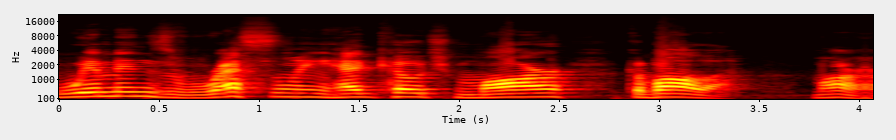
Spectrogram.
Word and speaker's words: Caballa: joined by EOU Women's Wrestling head coach Mhar Caballa. Mhar, how are you? Doing good. How are you? Did I say that right? Mhar Caballa, right? Yep, Mhar Caballa.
